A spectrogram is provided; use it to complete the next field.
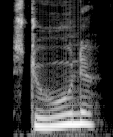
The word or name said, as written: stuvende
